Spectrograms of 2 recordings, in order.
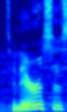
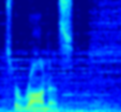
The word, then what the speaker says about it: Taranis: Okay, so it's pronounced Taranis? I was way off. Huh. Alright, so I'm way off. Oh! Okay, okay. Oh, I didn't know that. Okay, so it's Taranis. Taranis. Remember, Taranis.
